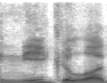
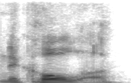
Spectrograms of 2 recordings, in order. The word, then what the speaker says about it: Nikola: I mean, we could all say Nikola, not Nicola.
